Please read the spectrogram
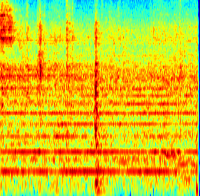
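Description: A steady machine hum made of several fixed tones, with a faint click about a second in.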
